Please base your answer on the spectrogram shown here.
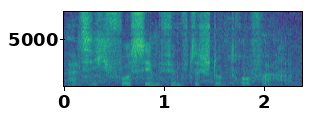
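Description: An unflappable private detective in a radio drama. His voice is very low, his delivery laconic and dryly defiant. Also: big pitch swings, normal speed, creaky, very noisy, heavily acted. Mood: matter-of-fact.

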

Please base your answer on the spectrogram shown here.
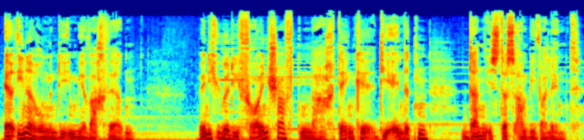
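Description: A man in his fifties narrating a radio feature in a slow, musing, reflective way. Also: low voice, sing-song, gravelly, soft background music. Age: 50s.

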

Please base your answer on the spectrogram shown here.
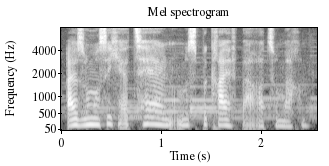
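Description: A woman's voice: on the low side, quick pace, creaky, over music. A woman playing a reflective, articulate narrator of mental illness in a literary radio play. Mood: analytical.

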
